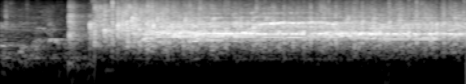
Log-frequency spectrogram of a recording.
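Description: A crowd of children shout and cheer loudly.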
